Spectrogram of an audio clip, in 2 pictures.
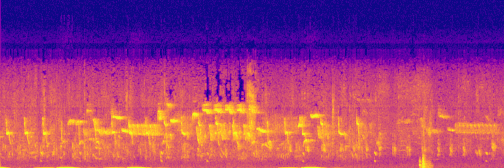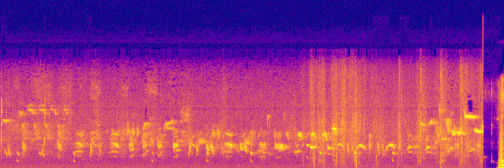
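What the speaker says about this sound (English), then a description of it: "the name of this instrument in Turkish, balaban, is also a name for a bird. Now we will see a short video of that bird." A balaban bird gives three deep, low hooting calls in the first few seconds. Quiet open-air ambience follows, broken by a single sharp click and some faint rustling.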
